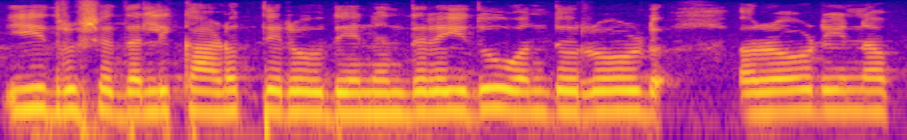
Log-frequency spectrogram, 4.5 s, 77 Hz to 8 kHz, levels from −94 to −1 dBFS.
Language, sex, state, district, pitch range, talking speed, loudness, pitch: Kannada, female, Karnataka, Koppal, 195-205 Hz, 95 wpm, -13 LUFS, 200 Hz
